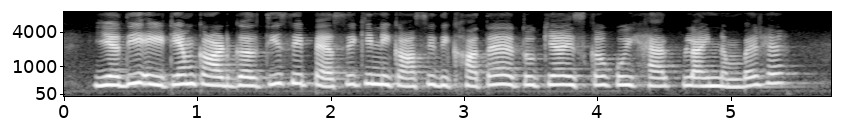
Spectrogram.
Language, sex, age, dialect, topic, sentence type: Hindi, female, 18-24, Garhwali, banking, question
